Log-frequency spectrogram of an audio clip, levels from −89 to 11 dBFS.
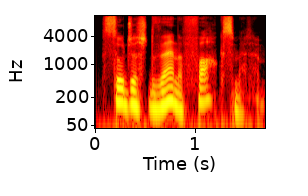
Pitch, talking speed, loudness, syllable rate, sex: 130 Hz, 245 wpm, -18 LUFS, 4.4 syllables/s, male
